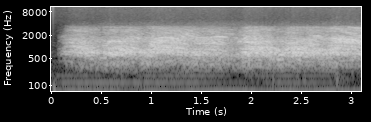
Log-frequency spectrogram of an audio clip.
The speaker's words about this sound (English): In Portland, about half the crowd of 3,000 or so booed Bush and chanted, "No more lies."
